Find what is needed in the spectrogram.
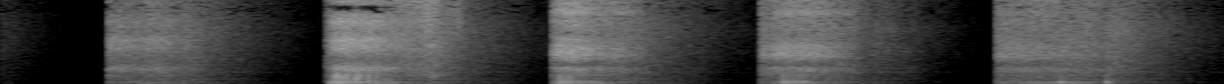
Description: Sound of a baby snoring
